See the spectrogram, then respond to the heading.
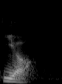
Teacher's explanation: J와 아가 결합해서 이를 짧게 하고 뒤에 아를 연속해서 발음하시면 야가 나오죠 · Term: 반모음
